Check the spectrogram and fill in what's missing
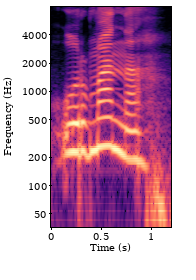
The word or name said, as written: Urmana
